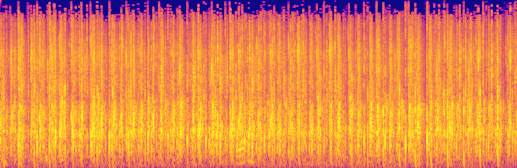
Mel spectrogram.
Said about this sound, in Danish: Men allerførst, så skal du lige have en rigtig stor hånd fra publikum, inden du går op og slutter den her fine udgave af Talkshow Vest, mine damer og herrer.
